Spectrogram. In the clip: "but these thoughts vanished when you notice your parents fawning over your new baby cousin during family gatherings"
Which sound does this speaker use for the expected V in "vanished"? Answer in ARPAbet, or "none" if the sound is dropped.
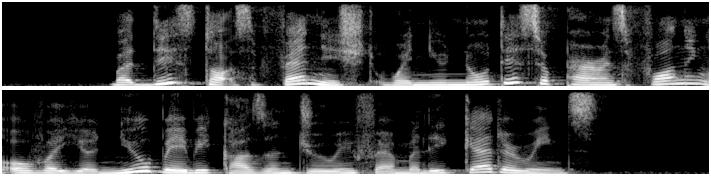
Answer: F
